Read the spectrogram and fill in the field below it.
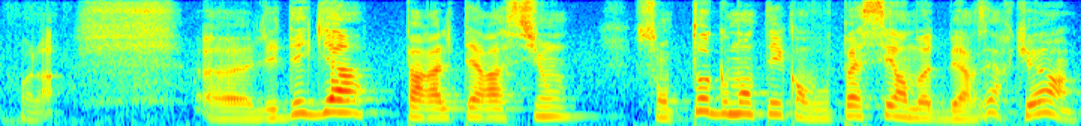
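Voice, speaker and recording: The man's high pitch swings very widely as he speaks. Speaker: gaming streamer. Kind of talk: live stream gameplay commentary. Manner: fast; casual, hesitant with fillers.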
